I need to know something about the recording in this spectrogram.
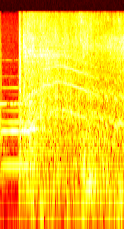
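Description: Cartoon sound effect of a loud rush of hissing air that starts suddenly about half a second in, with a faint whistle slowly falling in pitch: balloons bursting out of a small box and inflating. A short held musical note ends just before it.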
